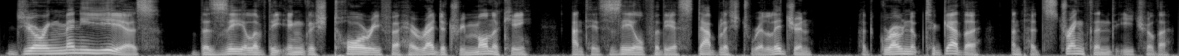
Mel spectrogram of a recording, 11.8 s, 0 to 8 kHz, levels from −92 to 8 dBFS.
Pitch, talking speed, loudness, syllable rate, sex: 105 Hz, 140 wpm, -20 LUFS, 4.7 syllables/s, male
